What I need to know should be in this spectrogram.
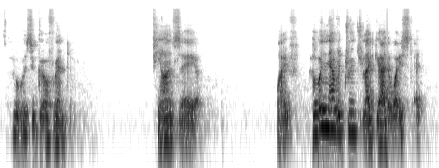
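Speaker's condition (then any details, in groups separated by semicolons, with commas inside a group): Cerebral palsy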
